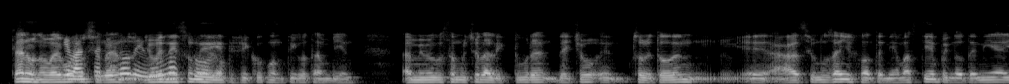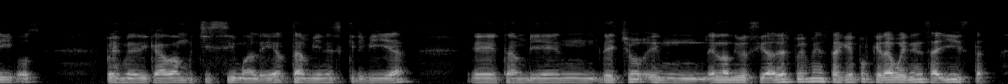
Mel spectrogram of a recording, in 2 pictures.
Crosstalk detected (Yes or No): Yes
